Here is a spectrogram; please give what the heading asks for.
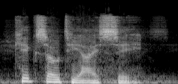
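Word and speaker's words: quixotic: Quicksotic pronunciation kicksotic meaning exceedingly idealistic, unrealistic and impractical.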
